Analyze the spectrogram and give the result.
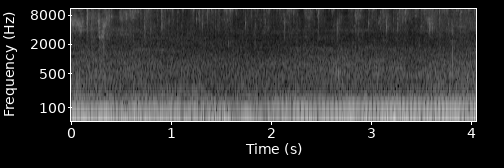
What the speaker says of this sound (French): on va arroser pour nettoyer.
